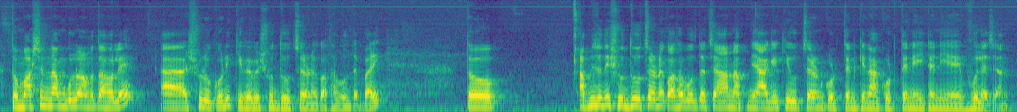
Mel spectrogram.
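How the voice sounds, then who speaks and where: A man's voice: a little high, darkish tone. A man from Bangladesh, teaching English pronunciation and repeating each word several times for his learners. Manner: addresses viewers as dear learners. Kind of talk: recorded pronunciation lecture.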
